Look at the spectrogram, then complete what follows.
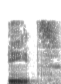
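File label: "eats" American English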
